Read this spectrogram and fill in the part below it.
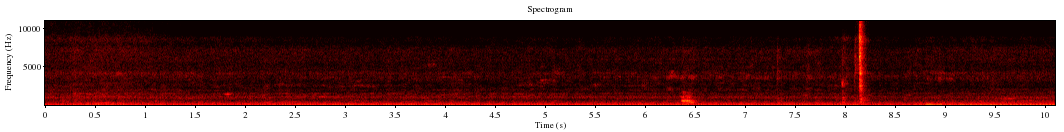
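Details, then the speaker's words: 1987 Oldsmobile Cutlass Supreme 442 V8 just after cold start, fast idle brought down but still a little high: deep, steady, even idle with no misses or knocks, a few handling clicks; normal idle. "just get this fast idle down there we go okay so it is a little high but I actually keep it tuned as best I can"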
